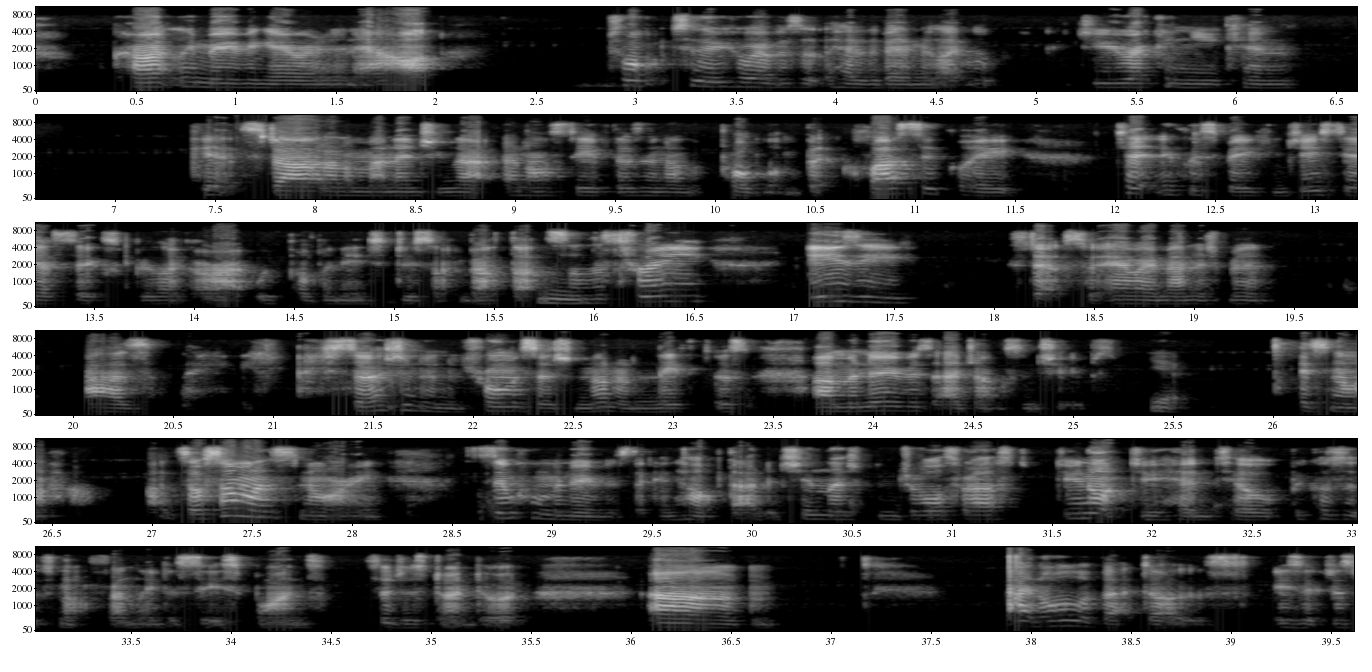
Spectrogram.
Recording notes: Slightly poor audio, we'll blame the 10 573 miles between us.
